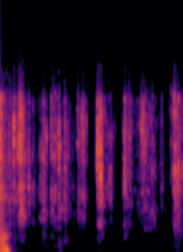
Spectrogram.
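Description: A few faint, light clicks and taps at uneven intervals, the last word of speech trailing off at the very start.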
